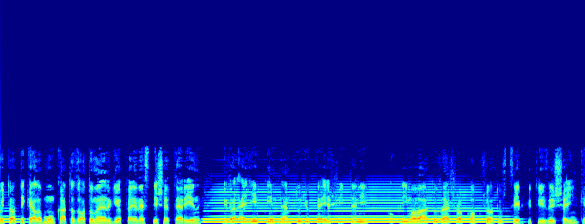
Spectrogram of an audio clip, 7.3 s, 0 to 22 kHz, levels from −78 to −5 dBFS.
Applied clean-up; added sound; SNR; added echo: neural mask model RNNoise.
